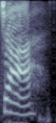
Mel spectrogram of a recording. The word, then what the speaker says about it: Jia: J-I-A. – J-I-A. How do you say that? J-A? – Ja.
